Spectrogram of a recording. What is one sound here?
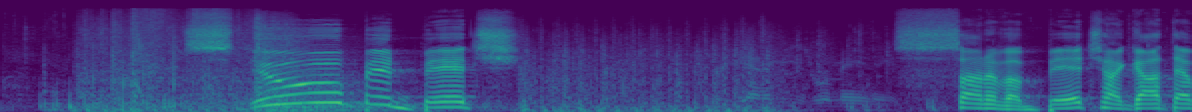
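A rifle fires several quick shots.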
